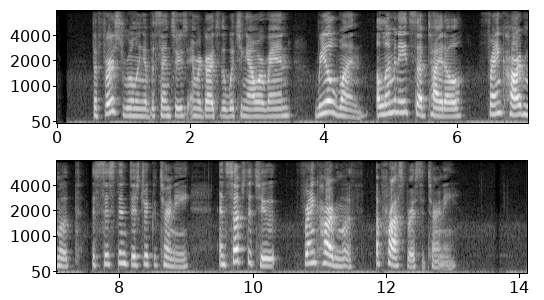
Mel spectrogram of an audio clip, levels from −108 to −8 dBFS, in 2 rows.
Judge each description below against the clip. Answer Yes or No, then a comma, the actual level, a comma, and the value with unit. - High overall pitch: Yes, high, 215 Hz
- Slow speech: Yes, slow, 125 wpm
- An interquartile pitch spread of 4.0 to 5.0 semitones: Yes, average, 4.4 semitones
